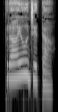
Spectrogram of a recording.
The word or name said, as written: ಪ್ರಾಯೋಜಿತ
